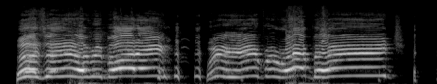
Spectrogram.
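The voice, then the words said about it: Yelled impression of another person's voice. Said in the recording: “Tony Khan did his yell. ... Can you do the yell? ... You do a fantastic Tony Khan impression.”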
